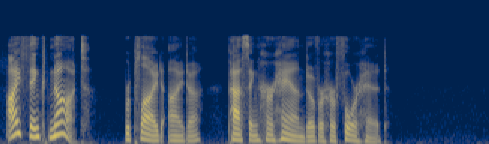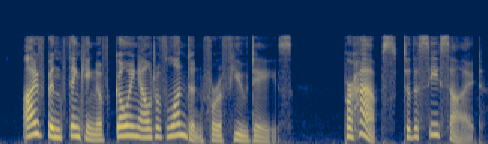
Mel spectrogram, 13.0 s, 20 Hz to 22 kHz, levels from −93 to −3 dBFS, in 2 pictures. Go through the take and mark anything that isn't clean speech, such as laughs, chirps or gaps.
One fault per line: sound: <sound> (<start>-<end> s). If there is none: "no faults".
no faults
